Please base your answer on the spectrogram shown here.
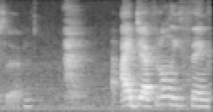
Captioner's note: chuckles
